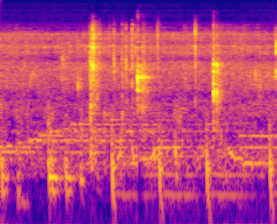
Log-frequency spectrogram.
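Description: Opa-locka water poured out nearby produces a wet, splashy gurgle broken by sharp clinks and spatters, moderately loud, with no speech.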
